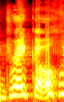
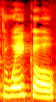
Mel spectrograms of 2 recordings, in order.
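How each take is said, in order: First: The word is said with a clear r sound. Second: The r is replaced by a w sound. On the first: The speaker calls it right. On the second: The speaker calls it wrong.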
